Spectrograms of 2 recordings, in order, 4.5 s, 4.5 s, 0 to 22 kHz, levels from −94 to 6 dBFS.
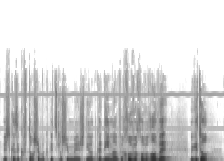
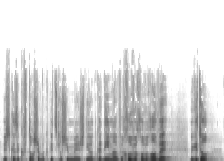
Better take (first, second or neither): second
